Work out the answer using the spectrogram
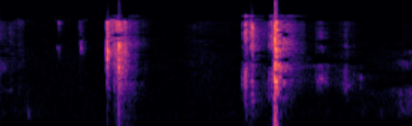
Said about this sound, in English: Tonight we're going to be cracking open a beer called Constant Disappointment.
